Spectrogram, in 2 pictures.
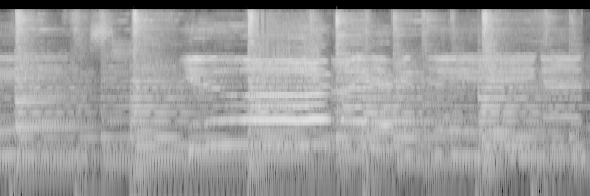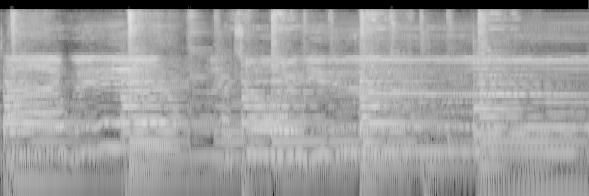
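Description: Worship song: a voice singing over acoustic guitar with a steady beat.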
